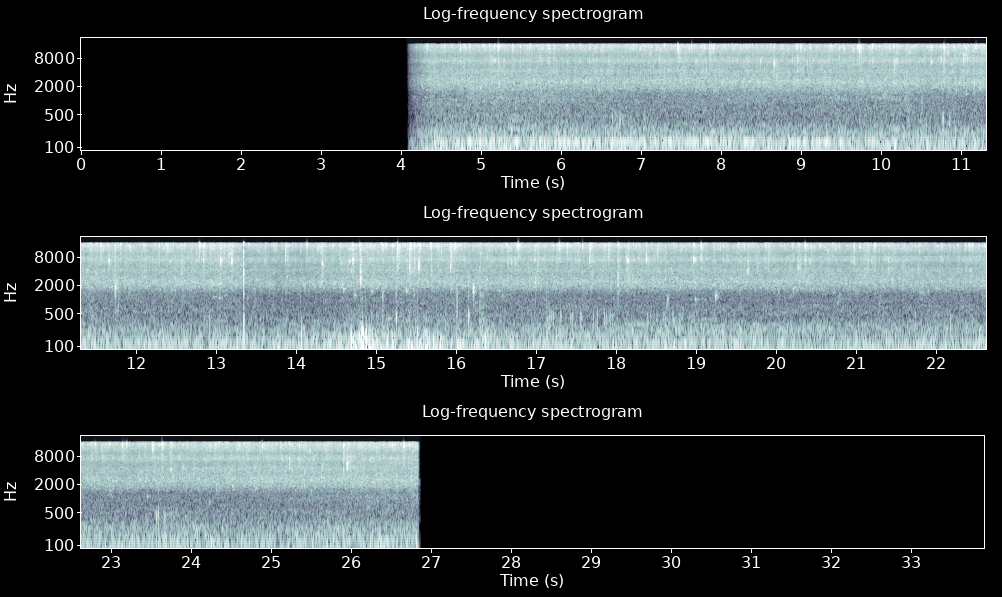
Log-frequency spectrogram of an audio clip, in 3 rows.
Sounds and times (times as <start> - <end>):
Raindrop: 4.1 - 26.9.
